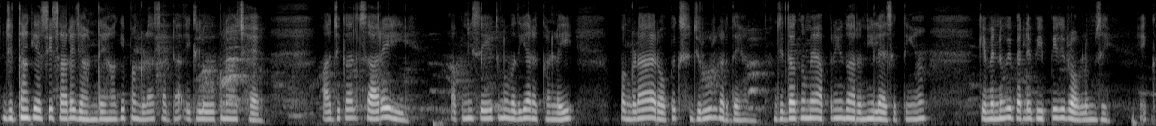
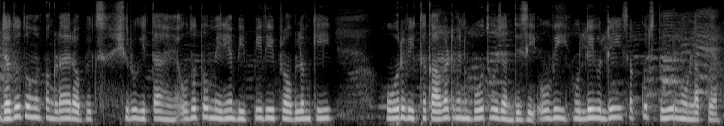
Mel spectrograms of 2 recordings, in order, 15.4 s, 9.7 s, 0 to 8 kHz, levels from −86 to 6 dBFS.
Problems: constant background noise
